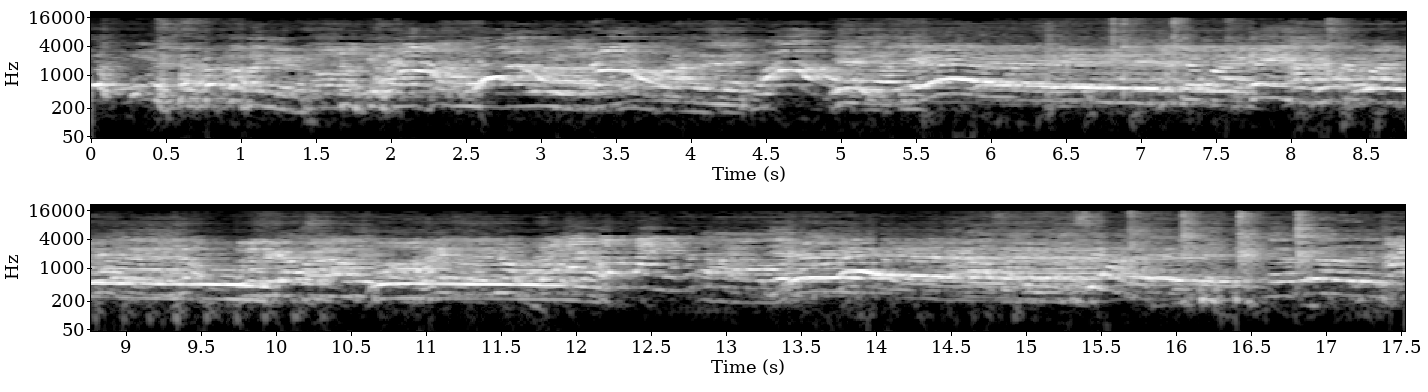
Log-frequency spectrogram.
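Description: Young men laugh loudly close by.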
